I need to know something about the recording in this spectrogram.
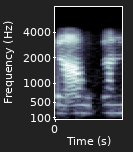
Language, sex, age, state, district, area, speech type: Hindi, female, 30-45, Uttar Pradesh, Azamgarh, urban, conversation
